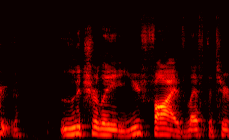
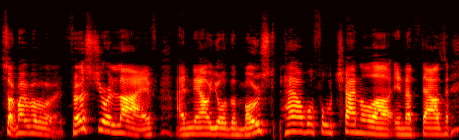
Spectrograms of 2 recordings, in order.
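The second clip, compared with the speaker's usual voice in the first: louder, incredulous rant; freaking out; 4 semitones higher, 9 dB louder than usual. Retold or imitated. Egwene venting her outrage at the others, loudly. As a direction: demand answers, voice raised. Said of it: "she's freaking out".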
